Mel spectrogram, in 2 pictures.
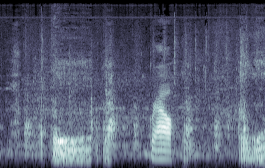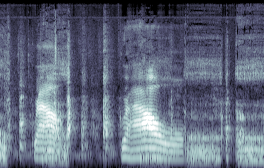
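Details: Black Russian Terrier growling on command while giving rides, low rough rumbling bursts of a second or two, repeated several times, mixed with people talking and a voice giving the command.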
